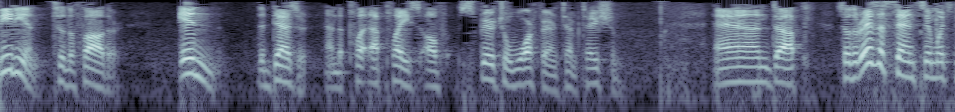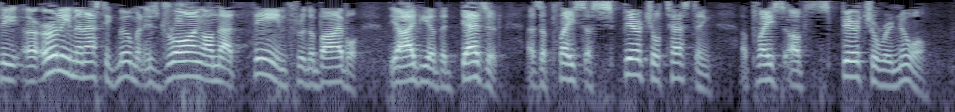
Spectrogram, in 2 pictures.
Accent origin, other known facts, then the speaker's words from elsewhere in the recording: Canada; And being a Canadian, one of the things that Canadians are taught when you go through Canadian history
